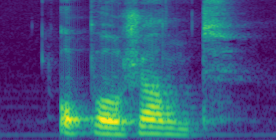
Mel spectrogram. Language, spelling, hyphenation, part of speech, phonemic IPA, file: Dutch, opposant, op‧po‧sant, noun, /ˌɔ.poːˈzɑnt/, Nl-opposant.ogg
- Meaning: opponent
